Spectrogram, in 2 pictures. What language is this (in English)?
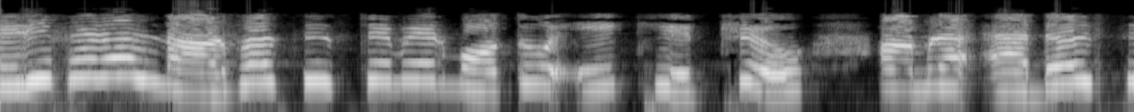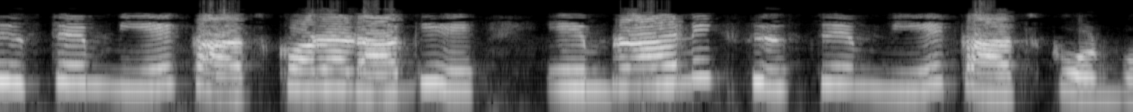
Bangla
